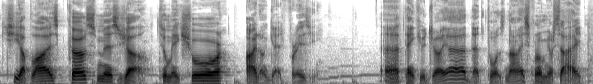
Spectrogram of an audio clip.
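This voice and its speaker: Middle-aged man, Lebanese accent, deep and gravelly, for a playful, dryly funny tutorial voice-over. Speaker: voice-over narrator of a hair tutorial. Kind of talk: playful scripted voice-over, speaking as the hair.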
